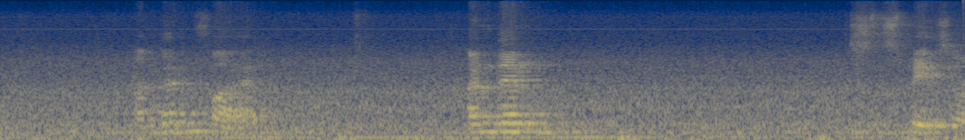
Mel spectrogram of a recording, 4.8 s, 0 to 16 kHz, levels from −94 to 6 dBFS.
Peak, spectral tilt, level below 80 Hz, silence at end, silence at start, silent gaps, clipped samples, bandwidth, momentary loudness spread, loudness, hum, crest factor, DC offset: -6 dBFS; -5.5 dB/octave; -36 dBFS; 0 s; 0 s; none; under 0.1%; 16 kHz; 12 LU; -26 LUFS; none; 18 dB; under 0.1%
